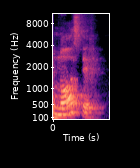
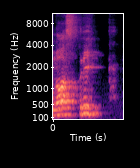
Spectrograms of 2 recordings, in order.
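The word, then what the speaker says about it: Nostr: O Noster, e não tem jeito certo de falar, tem gaúcho que diz que lá no Rio Grande do Sul eles falam Nostri.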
